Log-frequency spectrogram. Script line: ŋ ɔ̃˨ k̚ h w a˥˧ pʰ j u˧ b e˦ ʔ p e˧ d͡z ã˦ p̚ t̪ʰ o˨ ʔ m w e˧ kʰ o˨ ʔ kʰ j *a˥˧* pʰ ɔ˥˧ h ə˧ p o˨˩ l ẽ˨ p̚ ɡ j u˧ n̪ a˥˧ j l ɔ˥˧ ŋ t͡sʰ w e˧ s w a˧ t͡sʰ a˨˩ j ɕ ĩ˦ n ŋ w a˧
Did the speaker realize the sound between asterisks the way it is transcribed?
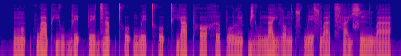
no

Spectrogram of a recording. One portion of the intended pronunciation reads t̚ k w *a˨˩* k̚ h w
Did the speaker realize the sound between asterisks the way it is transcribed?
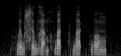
yes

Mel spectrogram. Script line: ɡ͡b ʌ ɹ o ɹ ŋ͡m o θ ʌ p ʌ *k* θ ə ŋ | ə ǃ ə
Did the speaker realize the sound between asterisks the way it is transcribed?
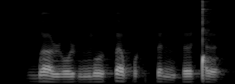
yes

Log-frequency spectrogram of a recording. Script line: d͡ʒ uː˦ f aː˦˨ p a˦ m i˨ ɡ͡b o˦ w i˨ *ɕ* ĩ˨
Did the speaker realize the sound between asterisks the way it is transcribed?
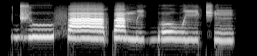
no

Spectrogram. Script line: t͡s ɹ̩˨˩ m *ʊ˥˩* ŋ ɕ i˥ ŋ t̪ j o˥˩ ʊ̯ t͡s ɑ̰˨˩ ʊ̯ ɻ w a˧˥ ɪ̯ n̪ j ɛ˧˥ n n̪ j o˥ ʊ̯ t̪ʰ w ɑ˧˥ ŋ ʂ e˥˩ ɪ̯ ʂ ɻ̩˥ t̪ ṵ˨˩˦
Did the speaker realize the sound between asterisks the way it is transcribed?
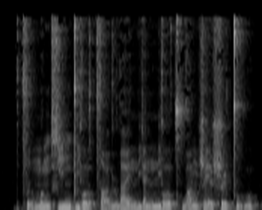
yes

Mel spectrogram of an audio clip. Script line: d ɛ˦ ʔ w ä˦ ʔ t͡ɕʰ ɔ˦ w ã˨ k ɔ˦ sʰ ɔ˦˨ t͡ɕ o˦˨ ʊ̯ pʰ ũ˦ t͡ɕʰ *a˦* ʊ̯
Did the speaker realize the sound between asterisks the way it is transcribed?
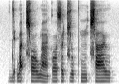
yes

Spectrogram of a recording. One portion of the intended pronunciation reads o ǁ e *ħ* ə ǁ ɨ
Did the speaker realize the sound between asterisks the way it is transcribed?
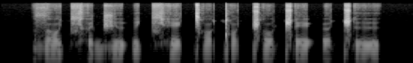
no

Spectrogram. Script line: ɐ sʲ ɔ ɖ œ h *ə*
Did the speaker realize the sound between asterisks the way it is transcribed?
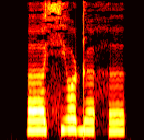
yes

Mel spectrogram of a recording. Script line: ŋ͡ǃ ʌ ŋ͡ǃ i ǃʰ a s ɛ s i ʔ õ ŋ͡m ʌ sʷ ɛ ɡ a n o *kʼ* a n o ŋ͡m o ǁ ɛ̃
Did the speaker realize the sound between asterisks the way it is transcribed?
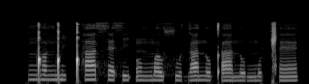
yes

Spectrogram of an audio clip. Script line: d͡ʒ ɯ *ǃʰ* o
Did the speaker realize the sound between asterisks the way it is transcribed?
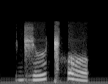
no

